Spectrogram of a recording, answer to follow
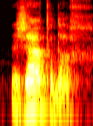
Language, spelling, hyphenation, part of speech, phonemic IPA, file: Dutch, zaterdag, za‧ter‧dag, noun / adverb, /ˈzaːtərˌdɑx/, Nl-zaterdag.ogg
- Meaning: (noun) Saturday; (adverb) on Saturday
